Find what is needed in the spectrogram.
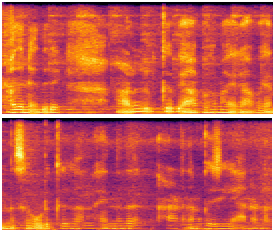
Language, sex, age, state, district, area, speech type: Malayalam, female, 30-45, Kerala, Idukki, rural, spontaneous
